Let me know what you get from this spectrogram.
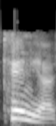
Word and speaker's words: Kena: It's Kenya. She said it's Kenya. Kenya. – Bridge of Spirit. – Kenya. Yeah, it's spelled K-E-N-A.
